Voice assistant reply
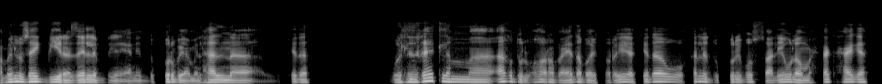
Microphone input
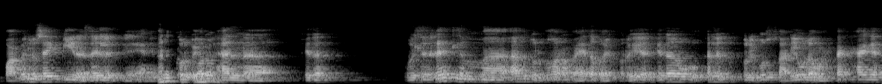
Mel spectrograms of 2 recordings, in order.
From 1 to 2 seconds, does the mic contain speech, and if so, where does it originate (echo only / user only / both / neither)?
both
